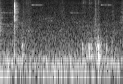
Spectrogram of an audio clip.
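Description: Quiet pause: faint low room hum with a single soft click shortly after the start.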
